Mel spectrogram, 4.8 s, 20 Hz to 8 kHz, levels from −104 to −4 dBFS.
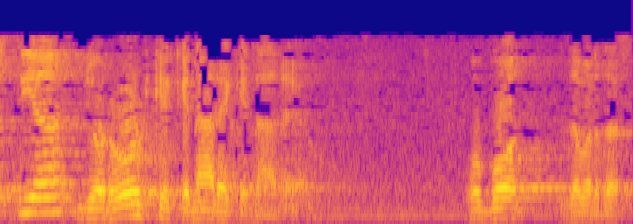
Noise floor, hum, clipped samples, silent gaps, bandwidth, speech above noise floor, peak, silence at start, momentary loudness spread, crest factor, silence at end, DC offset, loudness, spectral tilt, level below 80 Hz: -40 dBFS; none; under 0.1%; none; 5 kHz; 22 dB; -2 dBFS; 0 s; 17 LU; 16 dB; 0 s; under 0.1%; -17 LUFS; -10 dB/octave; -52 dBFS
